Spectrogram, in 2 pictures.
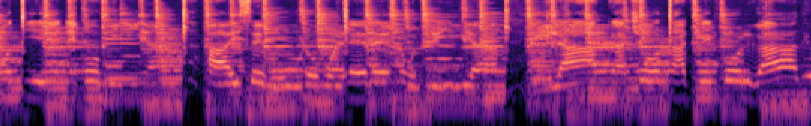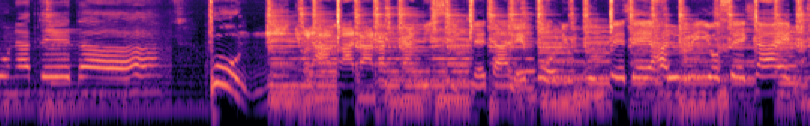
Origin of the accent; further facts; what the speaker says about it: Valparaíso, Chile; now in Maule, Chile; soy oriundo del Valle de la Aconcagua, ahora ando vacilando por aquí por Maule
